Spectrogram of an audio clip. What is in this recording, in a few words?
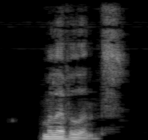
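"malevolence", Australian English; pronunciations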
